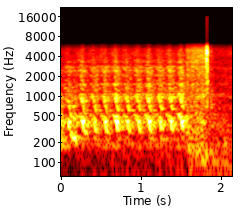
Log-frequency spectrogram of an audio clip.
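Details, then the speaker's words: 1989 GMC S15 Jimmy, 102,000 km, cold start at about -10 to -12°C, battery kept on smart charger, summer oil: brisk even cranking about five pulses a second, catches cleanly and runs; healthy cold start. "it's minus 10 out right now the Hood's still frosted over it was minus 16 tonight oh I mean last night sorry so it runs nice the oil pressure is not too high"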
